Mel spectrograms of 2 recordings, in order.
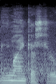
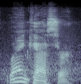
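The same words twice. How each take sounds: First: It is said the Pennsylvania way. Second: It is said the New England way. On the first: This is the Pennsylvania local form. The speaker calls it wrong. "we don't say Lancaster" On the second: This is the New England form. The speaker calls it right. "We say Lancaster. Lancaster is the proper pronunciation"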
